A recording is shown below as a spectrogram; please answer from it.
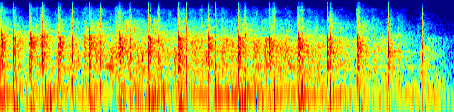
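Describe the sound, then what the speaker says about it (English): Applause from an audience at a chamber of commerce luncheon for its sponsors, with dense clapping and sharp individual claps punctuating a steady roar for a few seconds. "Please give a round of applause to our sponsors."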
